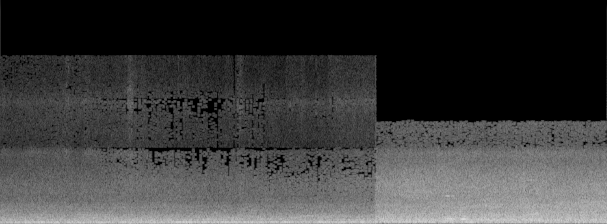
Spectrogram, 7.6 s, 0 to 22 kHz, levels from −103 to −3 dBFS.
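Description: At 4.69 s the sound abruptly changes character and stays that way to the end: everything above 10 kHz disappears, so it turns duller and a bit boxy. The level shifts by about 5 dB, and a new background noise appears, sitting roughly 30 dB under the signal. There's no gap at the changeover. That combination points to an input switched to a poorer device, likely a second mic or a headset profile taking over mid-recording.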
